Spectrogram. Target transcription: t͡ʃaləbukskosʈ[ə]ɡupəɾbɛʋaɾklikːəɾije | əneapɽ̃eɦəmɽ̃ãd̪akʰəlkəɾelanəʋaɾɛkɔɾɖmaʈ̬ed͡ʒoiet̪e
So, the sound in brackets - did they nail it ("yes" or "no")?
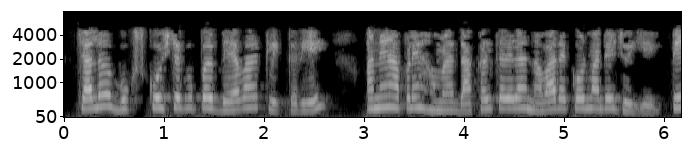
yes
